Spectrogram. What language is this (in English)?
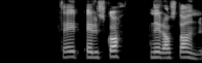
Icelandic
